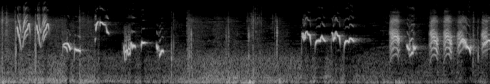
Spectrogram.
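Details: Greater green leafbird (cucak hijau), an untrained bird being brought into song: loud bursts of high twitters and downslurred whistles separated by short pauses, over a soft rumbling background.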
